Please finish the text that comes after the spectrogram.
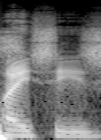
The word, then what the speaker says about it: Pisces: It's Pisces, yeah.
